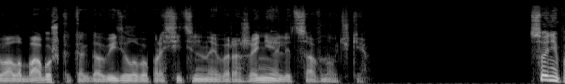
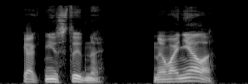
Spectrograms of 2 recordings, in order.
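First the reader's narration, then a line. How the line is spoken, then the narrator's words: Grumbling old woman. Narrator (Russian): заворчала баба Зина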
